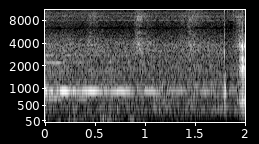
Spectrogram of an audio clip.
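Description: A steady high tone, with a fainter second tone just below it, like a distant siren or alarm, fading out about a second and a half in, over low rumbling noise.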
